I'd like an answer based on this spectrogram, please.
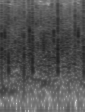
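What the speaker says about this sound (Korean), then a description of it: "감독님에게 박수 부탁드립니다" An audience at a cinema talk event at Megabox COEX applauds the film's director, a short burst of dense, steady clapping from a crowd.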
